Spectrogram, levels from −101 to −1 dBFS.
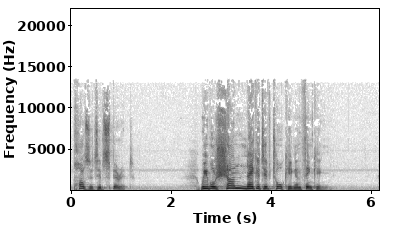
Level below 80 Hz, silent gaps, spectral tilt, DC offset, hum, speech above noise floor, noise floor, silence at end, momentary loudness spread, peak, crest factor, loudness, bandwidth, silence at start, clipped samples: -72 dBFS; none; -5.5 dB/octave; under 0.1%; none; 43 dB; -65 dBFS; 1.1 s; 14 LU; -6 dBFS; 18 dB; -22 LUFS; 13.5 kHz; 0.05 s; under 0.1%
